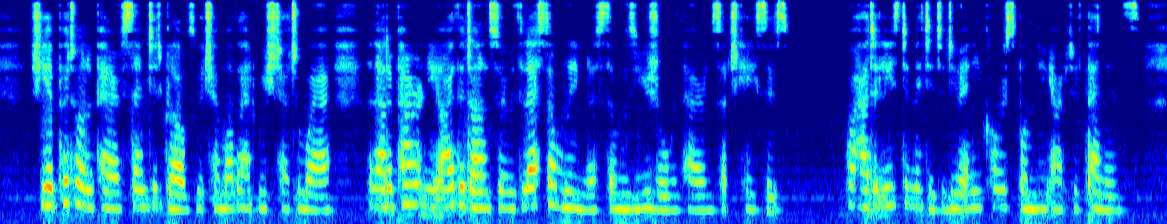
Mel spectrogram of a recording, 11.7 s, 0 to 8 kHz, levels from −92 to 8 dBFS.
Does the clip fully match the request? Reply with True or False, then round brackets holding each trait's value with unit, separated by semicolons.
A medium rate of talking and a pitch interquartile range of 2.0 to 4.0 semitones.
False (240 wpm; 3.2 semitones)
